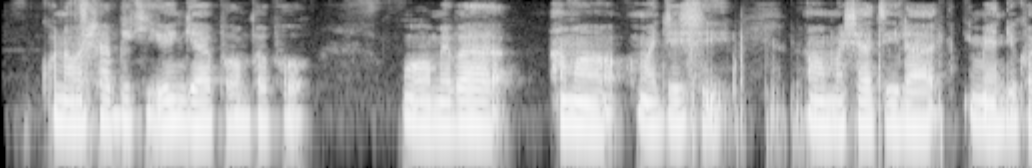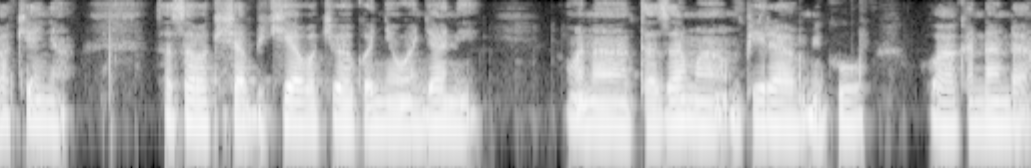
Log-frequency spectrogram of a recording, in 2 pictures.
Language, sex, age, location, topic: Swahili, female, 18-24, Wajir, government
